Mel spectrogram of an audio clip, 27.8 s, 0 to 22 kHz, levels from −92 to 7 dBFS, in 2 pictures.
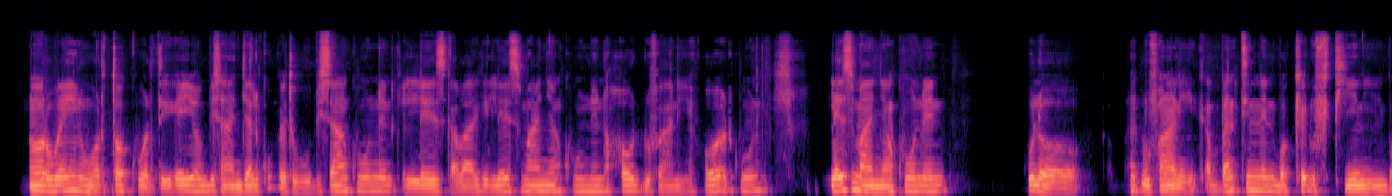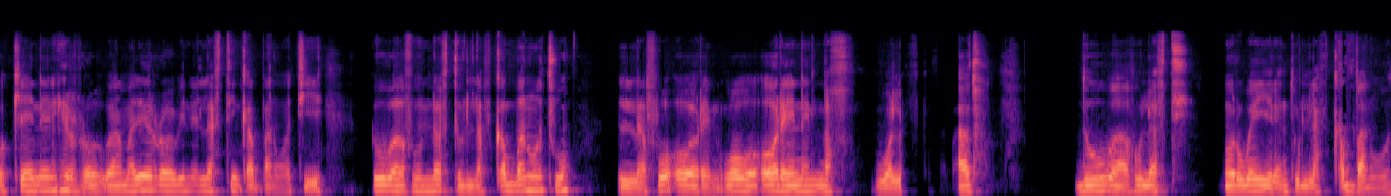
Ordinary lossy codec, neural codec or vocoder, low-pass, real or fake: none; none; 10.8 kHz; real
